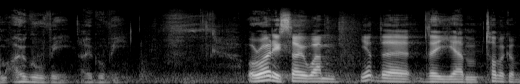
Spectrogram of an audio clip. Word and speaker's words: Ogilvie: Yeah, that last name there, it's a strange name, it's pronounced Ogilvie.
